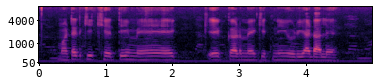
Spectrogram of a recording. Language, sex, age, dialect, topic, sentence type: Hindi, male, 18-24, Awadhi Bundeli, agriculture, question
